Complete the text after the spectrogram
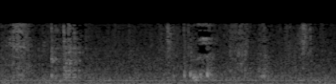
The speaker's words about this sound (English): It sounds like we might be getting a little rain out there.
